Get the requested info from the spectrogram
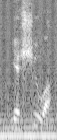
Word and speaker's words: Yeshua: Savior, in Hebrew, is pronounced Yeshua. It's translated as Jesus or Joshua.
